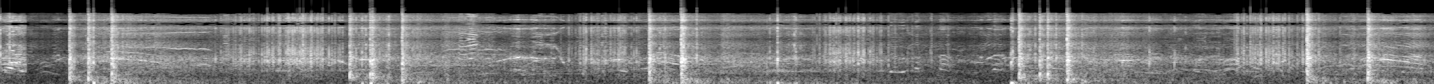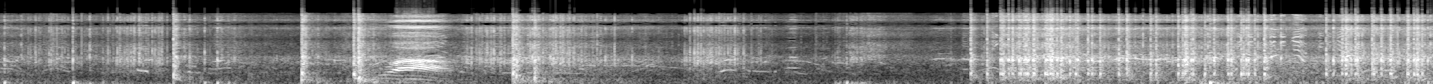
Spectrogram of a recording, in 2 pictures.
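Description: Fireworks burst with sharp bangs outdoors.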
